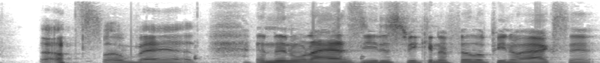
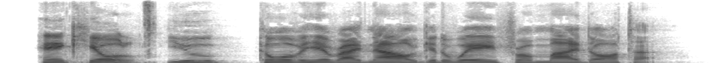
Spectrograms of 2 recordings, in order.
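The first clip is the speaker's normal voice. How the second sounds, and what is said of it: Cartoon character voice, Laotian accent. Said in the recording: “Can you do a Khan from King of the Hill accent? A Laos accent?”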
